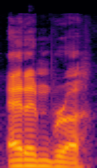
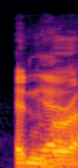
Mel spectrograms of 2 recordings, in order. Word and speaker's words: Edinburgh: Uh Edinburgh. Edinburgh. Pronounced that. No Edinburgh.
